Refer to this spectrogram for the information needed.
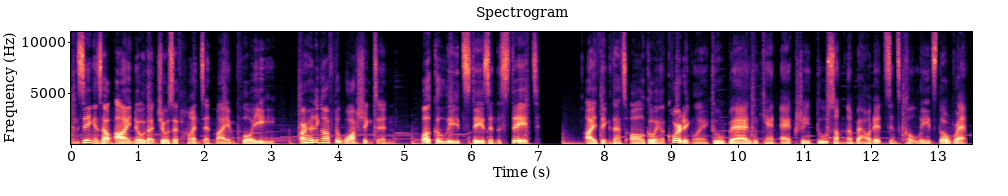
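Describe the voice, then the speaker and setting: A man voicing hostile crime bosses in an audio roleplay drama, profane and confrontational, with soft music behind. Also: on the low side, lively intonation, moderate pace, lightly acted. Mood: sneering. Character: hostile male crime bosses, magic gangsters.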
